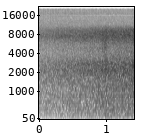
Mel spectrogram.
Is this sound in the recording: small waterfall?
yes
